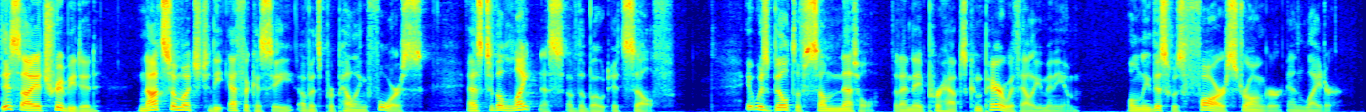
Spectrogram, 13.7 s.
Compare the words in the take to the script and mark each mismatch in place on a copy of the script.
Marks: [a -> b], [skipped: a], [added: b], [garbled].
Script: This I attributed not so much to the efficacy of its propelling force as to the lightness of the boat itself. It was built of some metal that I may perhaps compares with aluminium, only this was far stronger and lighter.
This I attributed not so much to the efficacy of its propelling force as to the lightness of the boat itself. It was built of some metal that I may perhaps [compares -> compare] with aluminium, only this was far stronger and lighter.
